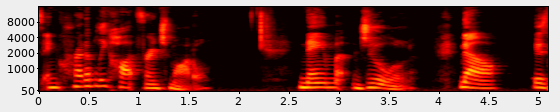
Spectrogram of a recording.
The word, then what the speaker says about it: Jules: hot French model named Jewel. Now, his name is spelled Jules, J U L E S, but he is very adamant about the S is silent. So, Jewel. His name is Jewel.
